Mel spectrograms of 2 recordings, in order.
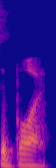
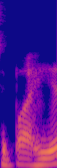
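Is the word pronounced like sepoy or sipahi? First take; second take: sepoy; sipahi. First: It is said with two syllables, like sepoy. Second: It is said with three syllables, like sipahi. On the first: This is how the British said the word. "the British pronounce Sipahi as Sipahi" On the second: This is the original local form of the word. "the British pronounce Sipahi as"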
